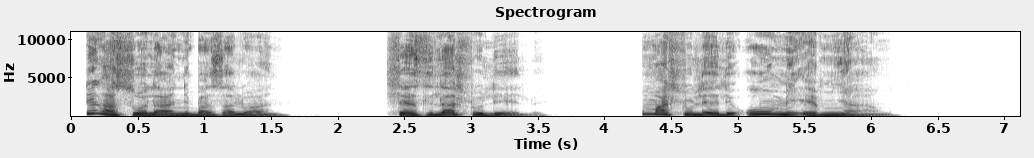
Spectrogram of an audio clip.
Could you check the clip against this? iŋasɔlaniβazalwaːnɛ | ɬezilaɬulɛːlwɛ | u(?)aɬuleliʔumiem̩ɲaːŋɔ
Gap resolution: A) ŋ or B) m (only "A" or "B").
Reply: B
